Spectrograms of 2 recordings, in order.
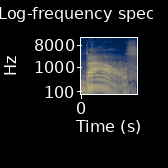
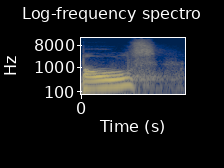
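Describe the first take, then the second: First: It is said like 'bowels', rhyming with 'towels'. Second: It is said like 'bowls', rhyming with 'rolls'. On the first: The speaker calls it right. "It's bowels" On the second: The speaker calls it wrong. "I probably pronounced it bowls of mercy. That's not it"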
